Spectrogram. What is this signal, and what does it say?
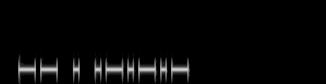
Morse code, heard as a keyed tone, about 22 wpm, 700 Hz. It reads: ME.
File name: practice / 22wpm / Sentences with 8-Word Phrases - 22wpm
